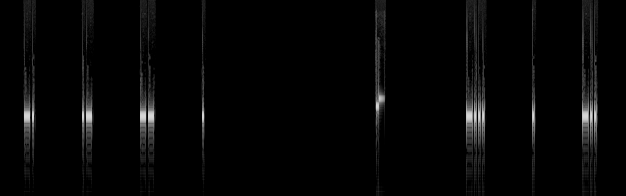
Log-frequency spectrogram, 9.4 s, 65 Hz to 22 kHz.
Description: Morse code, heard as a keyed tone, about 40 wpm, spaced as for 11 wpm, 690 Hz. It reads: NAME BED
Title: 8x Character Spacing - Top 500 Words - 40wpm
